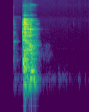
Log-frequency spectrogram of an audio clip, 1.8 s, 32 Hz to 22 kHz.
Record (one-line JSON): {"cough_length": "1.8 s", "cough_amplitude": 28978, "cough_signal_mean_std_ratio": 0.31, "survey_phase": "beta (2021-08-13 to 2022-03-07)", "age": "45-64", "gender": "Female", "wearing_mask": "No", "symptom_none": true, "smoker_status": "Never smoked", "respiratory_condition_asthma": false, "respiratory_condition_other": false, "recruitment_source": "REACT", "submission_delay": "2 days", "covid_test_result": "Negative", "covid_test_method": "RT-qPCR", "influenza_a_test_result": "Negative", "influenza_b_test_result": "Negative"}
